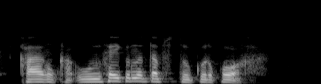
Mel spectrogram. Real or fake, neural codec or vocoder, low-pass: real; none; 3.6 kHz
